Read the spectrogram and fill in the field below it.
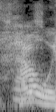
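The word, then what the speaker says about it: Huawei: Aui, Owie, Howie, that's how you say it. Yep. they're one of Oway, the Aue.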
